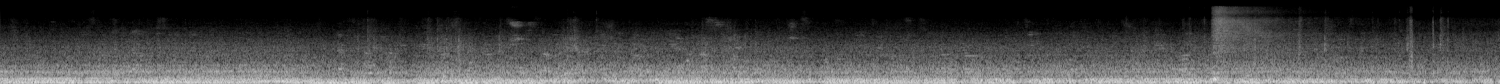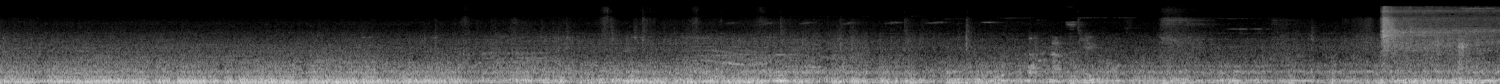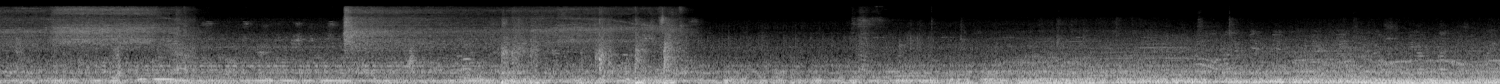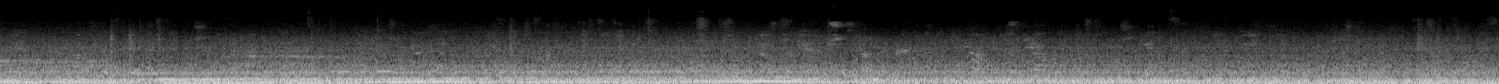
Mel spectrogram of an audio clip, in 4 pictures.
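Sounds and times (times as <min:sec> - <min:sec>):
bus diesel engine running: 0:00.0 - 0:59.9
pneumatic air hisses: 0:28.8 - 0:32.0, 0:33.4 - 0:37.0.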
